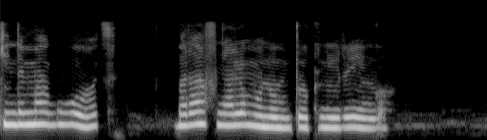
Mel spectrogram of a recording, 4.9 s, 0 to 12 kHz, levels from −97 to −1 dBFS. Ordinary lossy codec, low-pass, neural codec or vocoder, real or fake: none; 7.2 kHz; codec, 16 kHz, 2 kbps, FreqCodec, larger model; fake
